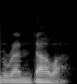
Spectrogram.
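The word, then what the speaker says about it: Randhawa: randawa randawa okay sorry the D goes as the first syllable the first letter of the second syllable okay you're saying randawa thank you now I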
